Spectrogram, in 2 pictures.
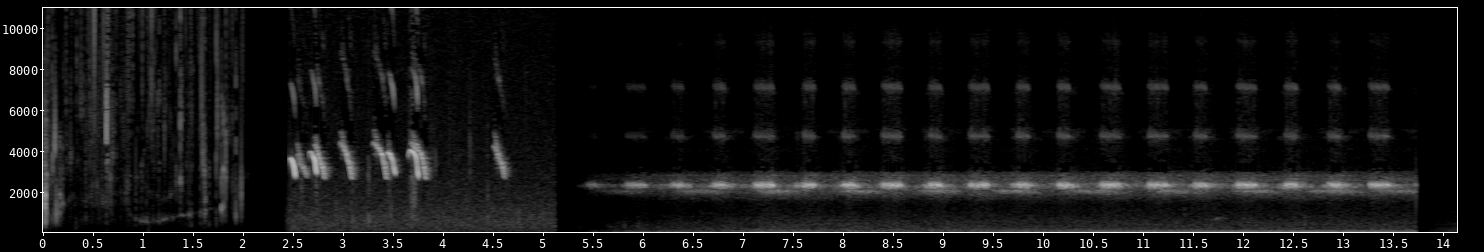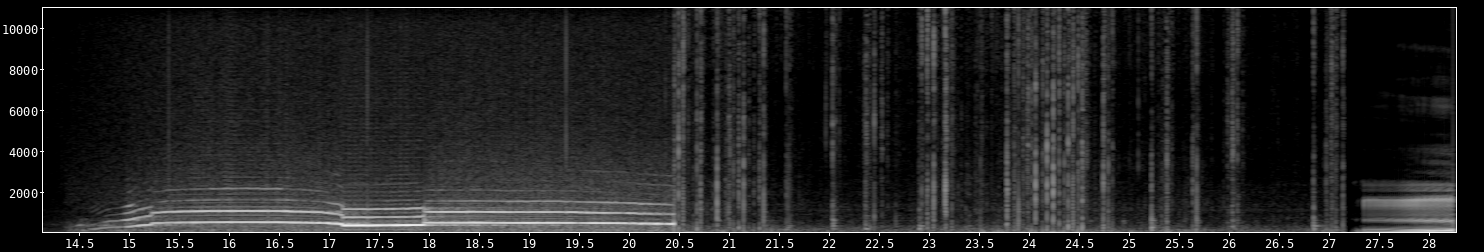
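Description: A string of animal calls: a few quick high chirps, then a steady pulsing call repeating about twice a second, then the loudest part, a wolf howling in one long call that dips briefly in the middle. Scattered crackles follow, and near the end a zebu cow starts to moo.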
